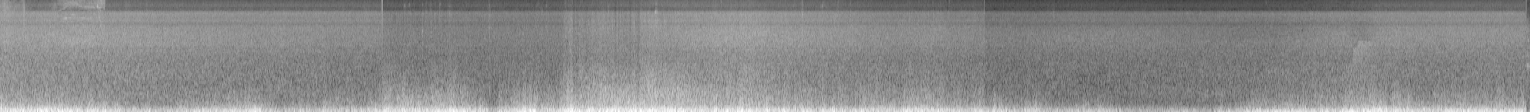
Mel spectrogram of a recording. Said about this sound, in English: Look at that wind.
